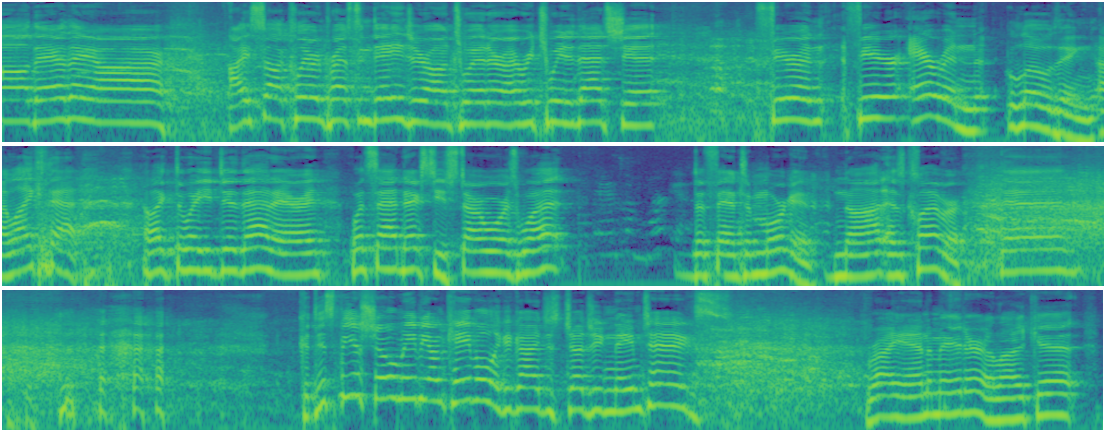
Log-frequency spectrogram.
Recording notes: Live from the Cap City Comedy Club in Austin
